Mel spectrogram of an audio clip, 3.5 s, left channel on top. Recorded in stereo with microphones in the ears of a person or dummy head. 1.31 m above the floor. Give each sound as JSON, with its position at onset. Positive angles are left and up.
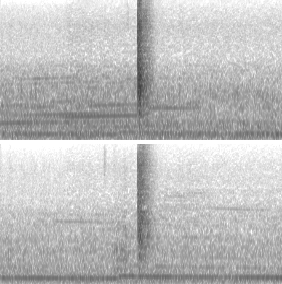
{"t": 1.7, "sound": "a clap", "side_deg": 35, "distance_m": 1.2}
